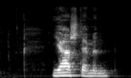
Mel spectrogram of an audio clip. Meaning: plural of ja-stem
- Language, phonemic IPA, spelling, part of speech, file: Dutch, /ˈjastɛmə(n)/, ja-stemmen, noun, Nl-ja-stemmen.ogg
